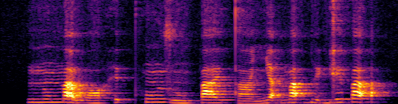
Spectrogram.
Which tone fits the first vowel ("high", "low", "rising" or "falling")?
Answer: high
